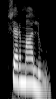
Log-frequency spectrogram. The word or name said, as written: शरमालू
